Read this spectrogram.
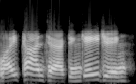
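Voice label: attacking, swat female; vo; Counter Strike Model Pack; CS:GO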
